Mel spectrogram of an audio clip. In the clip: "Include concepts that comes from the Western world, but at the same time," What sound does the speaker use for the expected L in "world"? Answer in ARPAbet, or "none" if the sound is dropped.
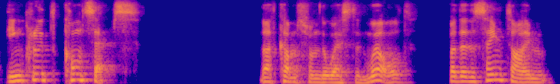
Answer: L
